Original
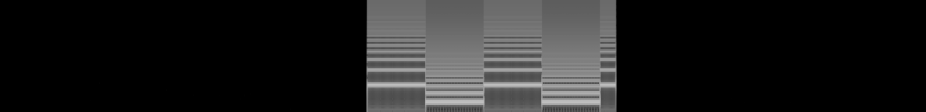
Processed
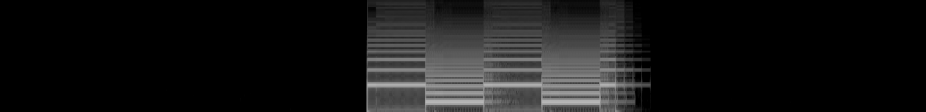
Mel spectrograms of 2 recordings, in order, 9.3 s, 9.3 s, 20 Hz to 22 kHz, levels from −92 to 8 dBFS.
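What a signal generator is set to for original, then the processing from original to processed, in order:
siren hi-lo 306–982 Hz 0.86 per s saw -14.5 dBFS 2.48 s
treble shelf 2.7 kHz -11.5 dB; feedback delay 87 ms, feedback 42%, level -17 dB; one-sided clip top -30 dBFS

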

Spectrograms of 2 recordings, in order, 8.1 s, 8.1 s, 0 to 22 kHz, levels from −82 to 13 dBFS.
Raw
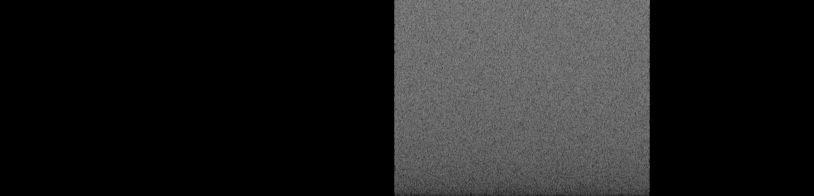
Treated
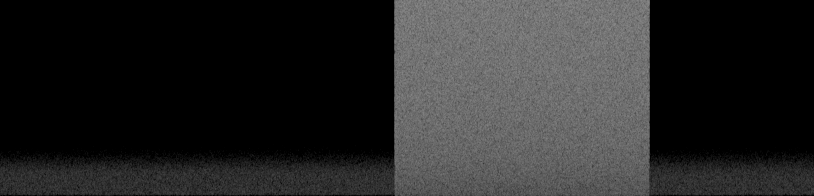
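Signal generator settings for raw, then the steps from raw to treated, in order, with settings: noise blue, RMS -23 dBFS 2.54 s
bass shelf 450 Hz +8 dB; in parallel at -7 dB: overload inside the chain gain 24 dB; on the sum: band noise 210–3100 Hz -53 dBFS

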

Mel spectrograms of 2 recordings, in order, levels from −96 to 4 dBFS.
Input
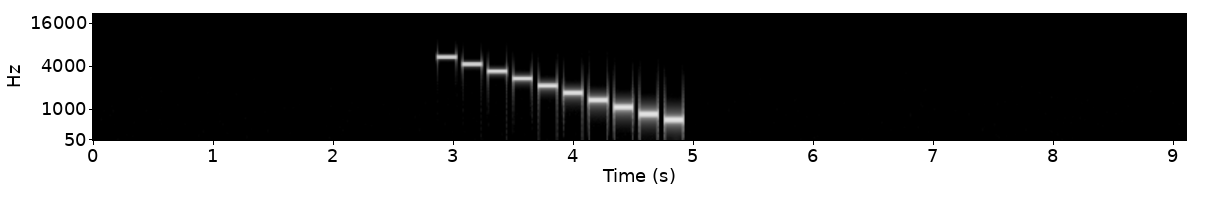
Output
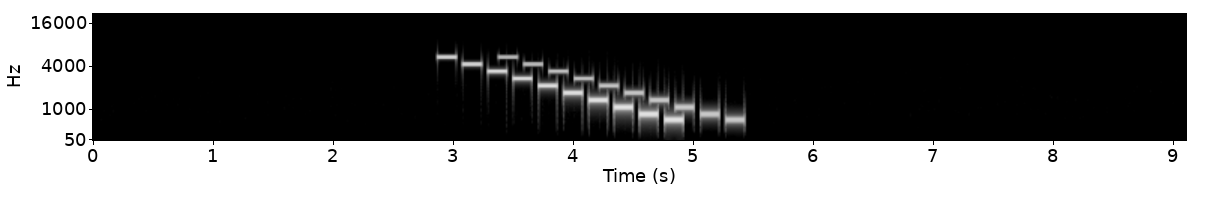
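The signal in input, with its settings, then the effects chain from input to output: stepped sine 5.4 kHz down, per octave 3, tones 10, 0.16 s, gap 0.05 s -6 dBFS
high-pass 440 Hz 12 dB/octave; on a send: delay 509 ms -10 dB

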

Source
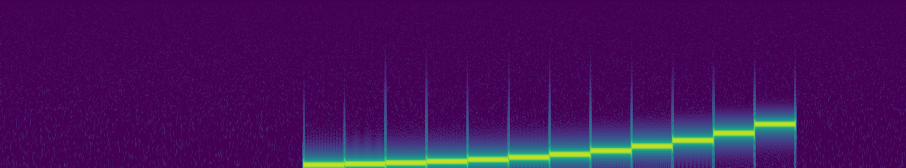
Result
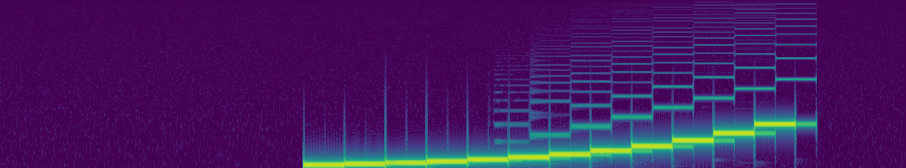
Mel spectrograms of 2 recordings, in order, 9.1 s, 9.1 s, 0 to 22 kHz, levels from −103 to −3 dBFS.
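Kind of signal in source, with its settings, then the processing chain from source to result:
stepped sine 82.8 Hz up, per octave 3, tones 12, 0.41 s, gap 0.00 s -10.5 dBFS
de-hum 67.06 Hz, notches 3; speakerphone echo 210 ms, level -14 dB

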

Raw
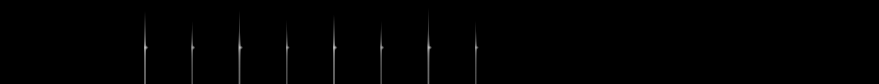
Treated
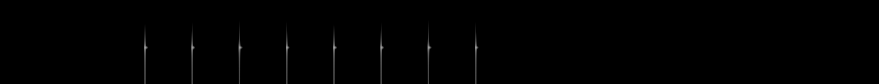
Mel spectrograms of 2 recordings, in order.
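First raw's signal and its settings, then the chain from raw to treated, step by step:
metronome 127 bpm, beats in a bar 2, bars 4, 2.14 kHz, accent 9 dB -5 dBFS
peak limiter -15.5 dBFS

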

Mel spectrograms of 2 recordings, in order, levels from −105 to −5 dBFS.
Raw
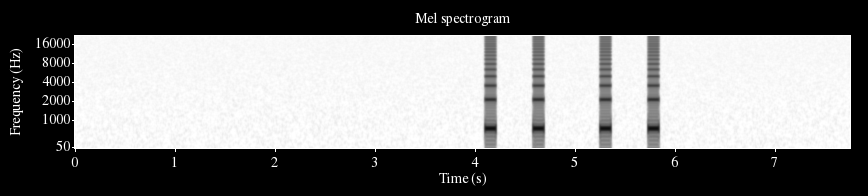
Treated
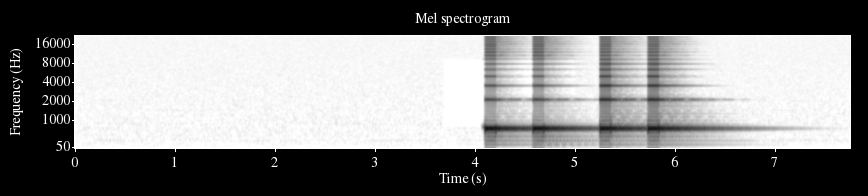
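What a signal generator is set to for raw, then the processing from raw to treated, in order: beep pattern square 709 Hz, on 0.11 s, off 0.37 s, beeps 2, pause 0.56 s, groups 2, -10.5 dBFS
time-frequency box 3.69–5.00 s, 770–9300 Hz -11 dB; bass shelf 100 Hz -7 dB; FDN reverb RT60 1.3 s, low-frequency decay 1.45×, high-frequency decay 0.5×, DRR 9 dB

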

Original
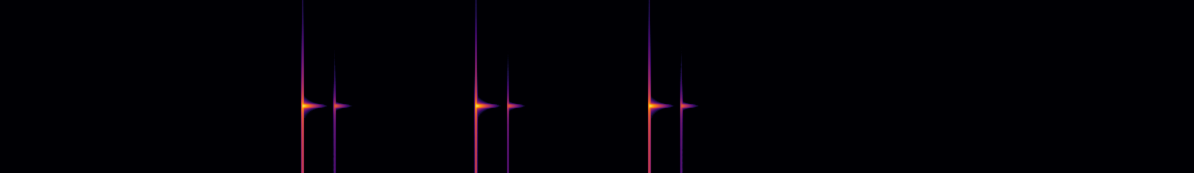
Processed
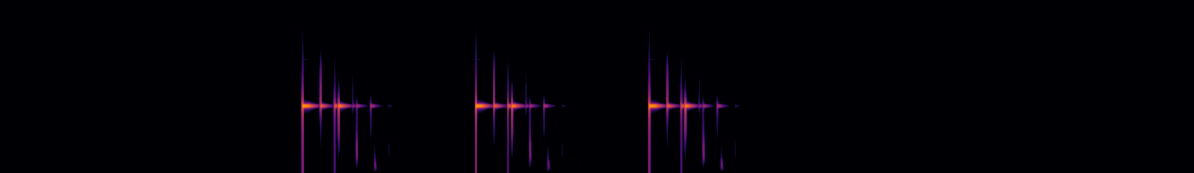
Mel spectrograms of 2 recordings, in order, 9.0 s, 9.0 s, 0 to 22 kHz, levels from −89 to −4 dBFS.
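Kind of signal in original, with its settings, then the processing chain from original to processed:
sonar ping 1.77 kHz, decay 0.14 s, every 1.30 s, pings 3, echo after 0.24 s, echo -24 dB -7 dBFS
repeats whose band climbs or falls 135 ms, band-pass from 3.5 kHz, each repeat -1.4 oct, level -10 dB; reverse; compression 4:1, threshold -29 dBFS; reverse

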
